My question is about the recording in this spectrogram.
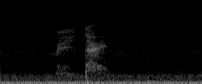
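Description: Steady low hum in a car cabin, with one short breathy hiss just after half a second in.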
